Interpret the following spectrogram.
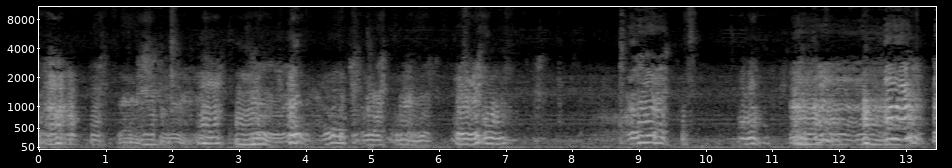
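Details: Playful miniature dachshund, a pet sausage dog, producing a long run of rapid, rumbling growls and whimpering yips in quick, choppy bursts, barely pausing across the stretch.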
